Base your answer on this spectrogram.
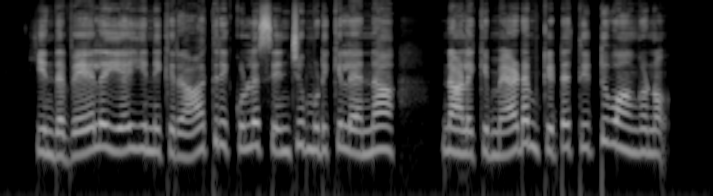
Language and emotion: Tamil, fearful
